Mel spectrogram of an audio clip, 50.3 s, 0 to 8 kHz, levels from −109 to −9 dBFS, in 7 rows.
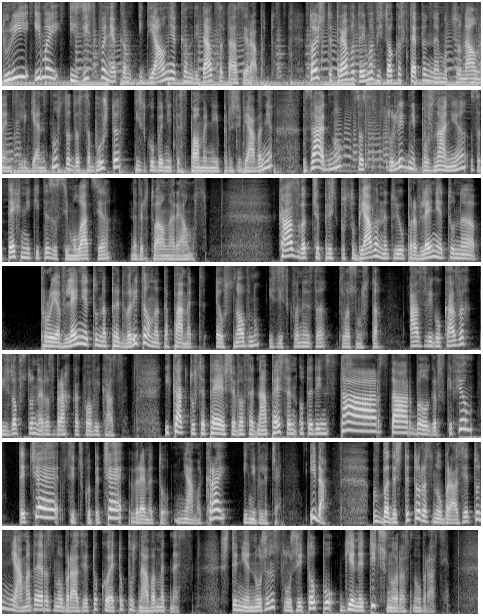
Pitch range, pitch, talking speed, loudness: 125-185 Hz, 145 Hz, 125 wpm, -29 LUFS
